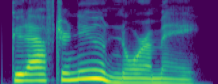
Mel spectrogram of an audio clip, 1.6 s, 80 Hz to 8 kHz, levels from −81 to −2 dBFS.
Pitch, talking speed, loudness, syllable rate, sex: 185 Hz, 145 wpm, -13 LUFS, 5.0 syllables/s, female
